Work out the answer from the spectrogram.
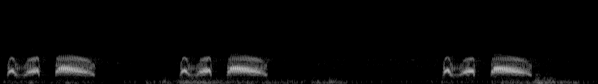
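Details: Spotted dove on a very windy day, recorded during ground decoy trapping. It coos three phrases about two seconds apart. Each is a quick double note and then a longer, fuller coo, over low rumbling wind.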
